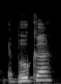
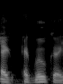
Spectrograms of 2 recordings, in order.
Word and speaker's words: Egbuka: In the draft, I had them drafting Ohio State national champion Emeka Ibuka, wide receiver. I said it right for I sure. call him Double E. Egbuka, yeah.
